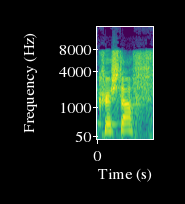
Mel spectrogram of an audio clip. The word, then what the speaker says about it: Krzysztof: Good pronunciation. Much better than mine. And also, Krzysztof, you said? Yes, Krzysztof.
